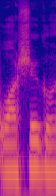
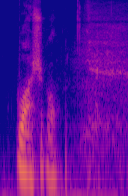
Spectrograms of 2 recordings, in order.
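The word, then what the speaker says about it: Washougal: goes what I said it's not wasle it's washle just one it's one syllable um I think we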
